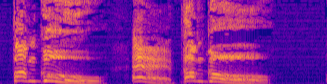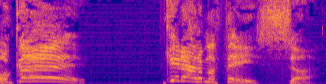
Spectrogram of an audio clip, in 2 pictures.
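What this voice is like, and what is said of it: Put-on Italian-American dialect. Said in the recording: “I can do that because I'm Italian ... that kind of dialect”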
